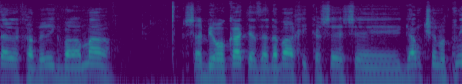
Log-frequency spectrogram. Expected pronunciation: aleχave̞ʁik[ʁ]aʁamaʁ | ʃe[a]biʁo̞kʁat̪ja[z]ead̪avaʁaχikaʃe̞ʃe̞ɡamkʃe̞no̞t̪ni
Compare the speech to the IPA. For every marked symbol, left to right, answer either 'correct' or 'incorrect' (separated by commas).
incorrect, correct, correct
